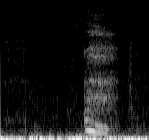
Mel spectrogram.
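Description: A man's sigh: one short, breathy voiced exhale falling in pitch, a little past halfway through. Under it runs a steady low rumble of wind on the microphone.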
